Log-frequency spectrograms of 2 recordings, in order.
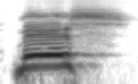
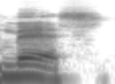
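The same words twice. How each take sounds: First: High, loud heckle imitating the buddy; sudden mock shout, pitched way up; retold yell. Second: Said in the usual way. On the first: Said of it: "That's what he yelled". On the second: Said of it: "He yelled".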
